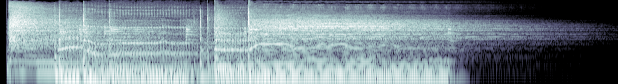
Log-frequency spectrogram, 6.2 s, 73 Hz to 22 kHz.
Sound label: Battle Lose Jingle; SPLATOON ORIGINAL SOUND TRACK Splatune CD 1; Nintendo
